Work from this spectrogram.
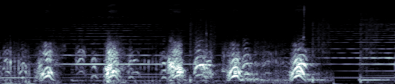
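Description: Dogs in the Broken Sword video game bark and yip in a series of sharp, repeated calls, fairly close, over a steady tonal game music bed.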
